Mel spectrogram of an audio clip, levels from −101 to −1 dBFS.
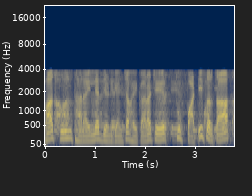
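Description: From start to end the speech carries echo with no canceller: a thinner copy of every phrase trails it by roughly a third of a second, about 11 dB quieter. This is the call returning from a far-end loudspeaker. Unlike room reverberation, the repeat is a distinct delayed copy rather than a smooth decay.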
